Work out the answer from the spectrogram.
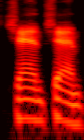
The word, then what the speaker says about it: Chan: played by Chan uh Chan I always say it wrong. It's not Chin, it's Chan Chan Peng, right?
